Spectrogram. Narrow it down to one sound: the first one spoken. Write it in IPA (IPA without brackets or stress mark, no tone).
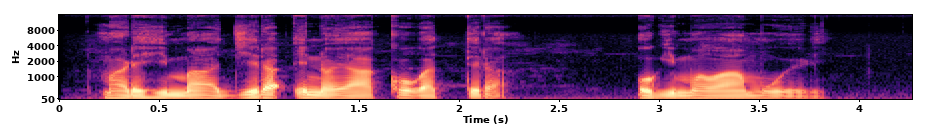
m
